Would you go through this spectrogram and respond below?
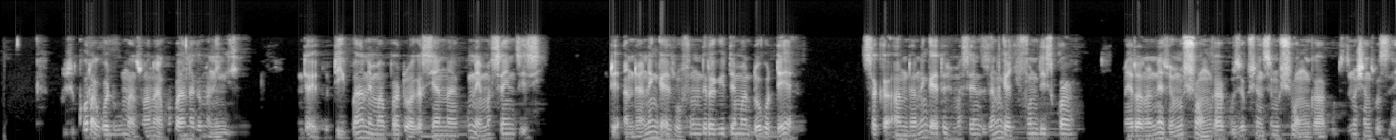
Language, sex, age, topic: Ndau, male, 18-24, education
